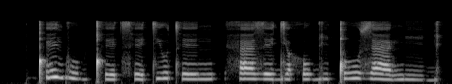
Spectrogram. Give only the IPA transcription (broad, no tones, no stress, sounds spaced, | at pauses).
ǃʼ ẽ ɡ u ɡ ǃʰ e t͡sʰ e tʲ u tʰ e ŋ | h æ z e dʲ ɒ h o ɡ i ǃ u z æ ŋ i ɡ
